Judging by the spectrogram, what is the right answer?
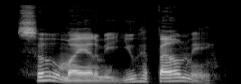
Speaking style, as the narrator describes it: Ahab exclaimed to Elijah

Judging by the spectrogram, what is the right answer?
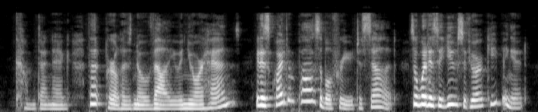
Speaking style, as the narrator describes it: Grimaudan added in a milder tone

